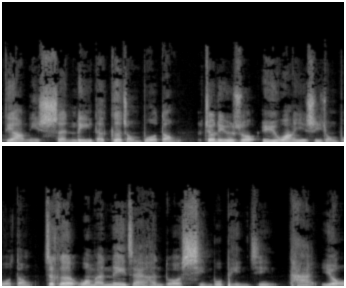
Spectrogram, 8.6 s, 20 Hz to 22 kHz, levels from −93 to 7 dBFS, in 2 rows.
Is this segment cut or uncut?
cut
